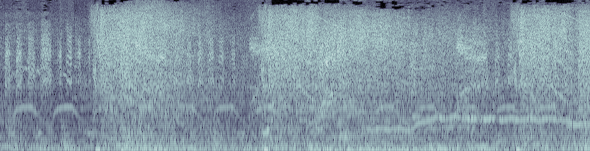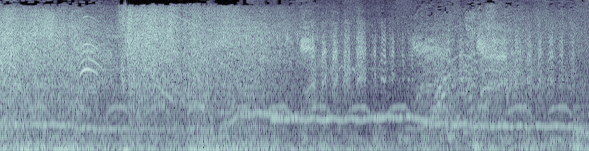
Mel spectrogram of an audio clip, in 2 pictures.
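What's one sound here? Bursts of spray hiss loudly from a vehicle's nozzle.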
